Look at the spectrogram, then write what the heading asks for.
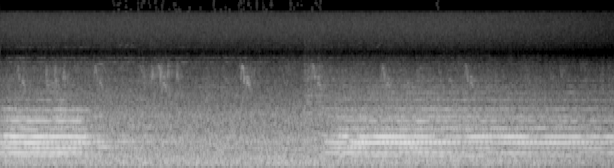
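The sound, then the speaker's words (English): A train horn blares in two long, steady blasts separated by a short pause, over a continuous rumble of rolling rail cars and clanking from a busy industry train yard in La Puente. “I was raised in La Puente, blocks from the industry train yards. This was the sound I fell asleep to every night.”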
